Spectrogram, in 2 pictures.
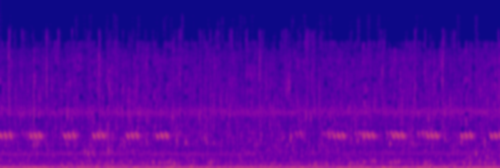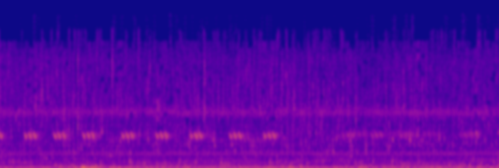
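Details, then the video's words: Cricket chirping for relaxation: a high, evenly spaced pulse train of about four chirps per second that breaks off briefly near the second mark, then resumes. A constant low rush and trickle of water runs underneath. "Gentle Cricket Chirping"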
